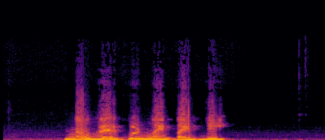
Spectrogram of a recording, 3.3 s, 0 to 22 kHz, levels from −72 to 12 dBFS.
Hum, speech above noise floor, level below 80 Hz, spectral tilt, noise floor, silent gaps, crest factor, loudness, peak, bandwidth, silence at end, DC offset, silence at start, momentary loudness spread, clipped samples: none; 33 dB; -34 dBFS; -7 dB/octave; -41 dBFS; none; 10 dB; -9 LUFS; 0 dBFS; 11 kHz; 0.95 s; under 0.1%; 0.65 s; 5 LU; under 0.1%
